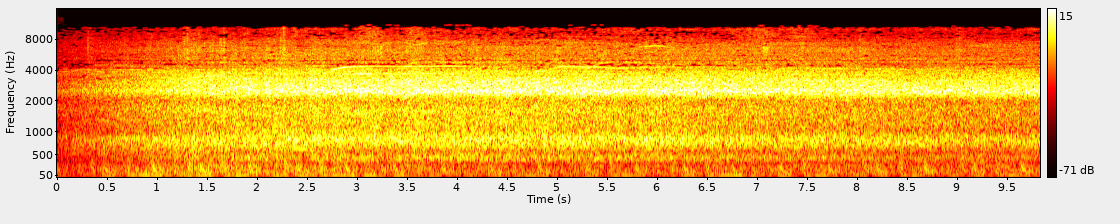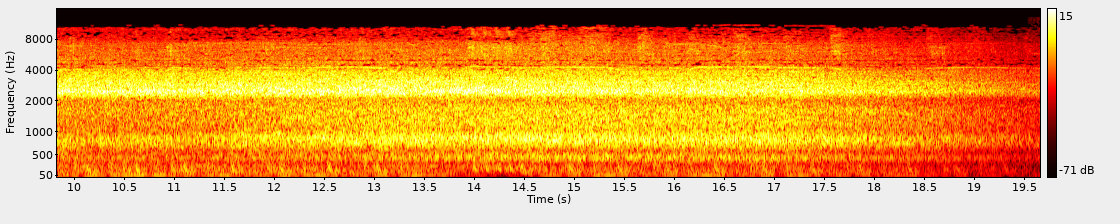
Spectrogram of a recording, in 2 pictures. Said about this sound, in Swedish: Visselkonserten Roma möttes av när de sprang in på San Siro var inte att leka med och lägg märke till hur det höjs ytterligare ett snäpp efter sådär 10 sekunder när publiken får syn på Romelu Lukaku.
